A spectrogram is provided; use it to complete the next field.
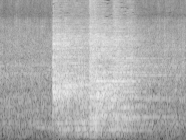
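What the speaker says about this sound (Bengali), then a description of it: "এবার আলুগুলো ঢেলে দিচ্ছি। এই যে আলু" Fried potatoes tipped into a cooking pan with a sudden loud clattering rush that swells twice and then fades over about a second, with no talk.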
